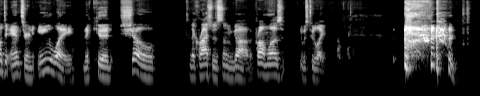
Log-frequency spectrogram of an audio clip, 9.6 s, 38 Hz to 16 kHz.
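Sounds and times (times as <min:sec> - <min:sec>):
speech: 0:00.0 - 0:03.2, 0:03.8 - 0:07.1
man coughing: 0:07.9 - 0:09.2.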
